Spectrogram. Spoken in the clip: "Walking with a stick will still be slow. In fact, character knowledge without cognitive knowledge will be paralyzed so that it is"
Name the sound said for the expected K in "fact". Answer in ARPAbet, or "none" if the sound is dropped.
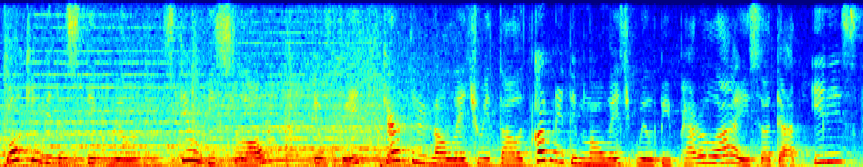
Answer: none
